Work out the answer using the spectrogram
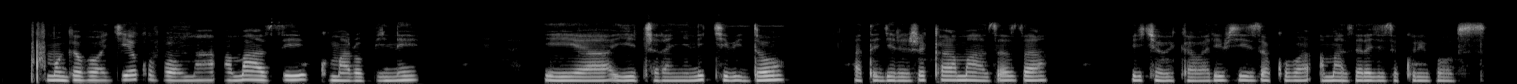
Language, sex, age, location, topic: Kinyarwanda, female, 25-35, Kigali, health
